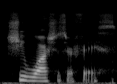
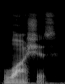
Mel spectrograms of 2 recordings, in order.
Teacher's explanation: So, English adds a whole vowel sound. We add e and s.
